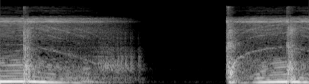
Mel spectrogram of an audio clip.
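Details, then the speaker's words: Rebuilt BMW Airhead 8-tooth starter bench-tested off a battery pack via the number 50 spade connector; two short clean whirrs spinning up and down, no grinding, fork engaging the gear drive nicely; normal starter motor spin. "Sounds good? No grinding noises. No grinding noises. Nice engagement of our fork with the gear drive."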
